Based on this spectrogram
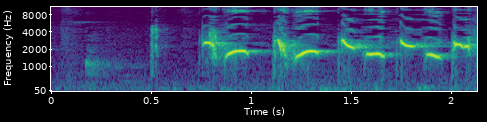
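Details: Greater green leafbird used as a training song for other cage birds: after two faint notes, a run of loud alternating chirps and slurred falling whistles.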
